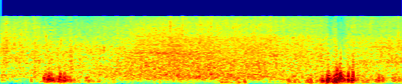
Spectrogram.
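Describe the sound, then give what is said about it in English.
A steady, hissing wash of flowing creek water beside a small grassy meadow runs throughout, with two brief low rumbling buffets, like wind on the microphone, rising out of it. No one speaks. “Put them at the edge of the creek here.”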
